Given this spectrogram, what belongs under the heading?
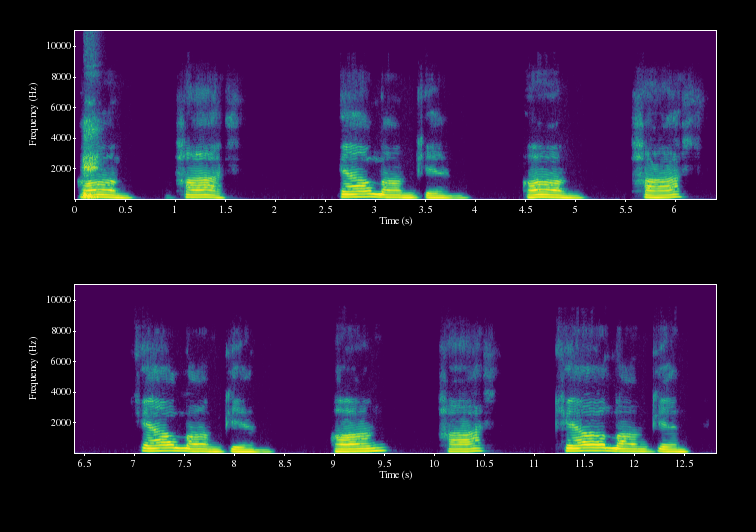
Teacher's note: blowing lots of air from the back of the throat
